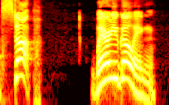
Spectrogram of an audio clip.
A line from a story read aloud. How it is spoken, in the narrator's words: the sentry called out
